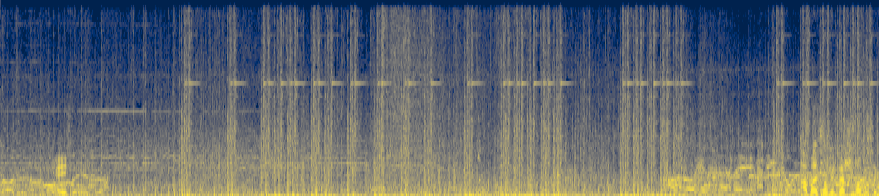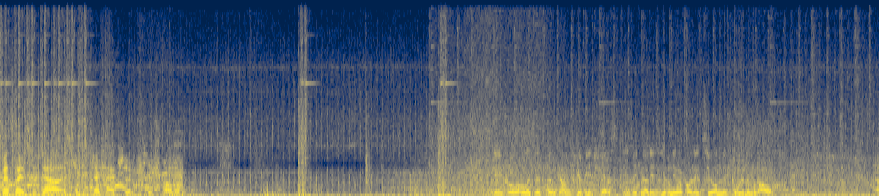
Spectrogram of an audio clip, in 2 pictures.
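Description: A helicopter's rotor thumps steadily close by.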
